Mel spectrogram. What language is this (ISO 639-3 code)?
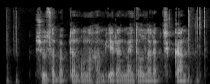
uzb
